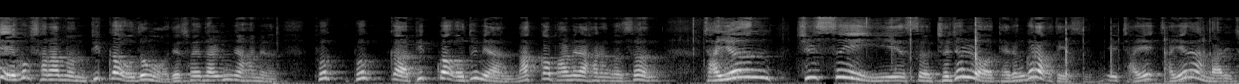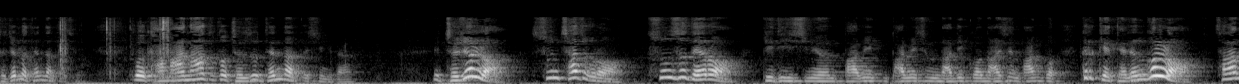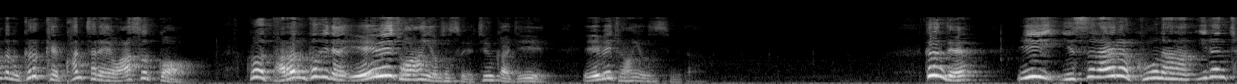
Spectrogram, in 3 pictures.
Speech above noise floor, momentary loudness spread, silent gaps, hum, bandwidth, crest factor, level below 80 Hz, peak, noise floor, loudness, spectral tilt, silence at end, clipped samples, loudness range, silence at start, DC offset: 31 dB; 17 LU; none; none; 9.8 kHz; 18 dB; -46 dBFS; 0 dBFS; -49 dBFS; -18 LUFS; -5 dB/octave; 0 s; under 0.1%; 9 LU; 0 s; under 0.1%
